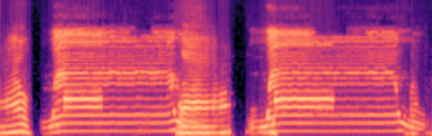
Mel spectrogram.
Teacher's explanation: যে আপনি অবাক হলে বলেন ওয়াও, ওয়াও এটা তো আপনি শুদ্ধ উচ্চারণ, যখন আপনি সত্যিকার অর্থে অবাক হন তখন ওয়াও বলার সময় আপনি কি করেন দেখেন, প্রথমে ঠোঁটটা গোল করে শুরু হয়, এরপর ঠোঁটটা আবার স্বাভাবিক হয়, আবার শেষে ঠোঁটটা গোল হয়ে শেষ হয়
